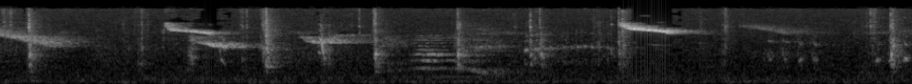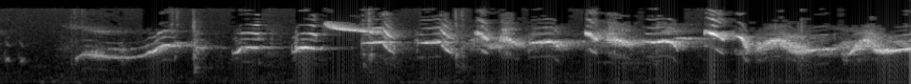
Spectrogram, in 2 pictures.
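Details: Chinese hwamei spreading its wings while singing: scattered downslurred whistles and ticks, then an intensifying stream of loud, varied, warbling phrases.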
